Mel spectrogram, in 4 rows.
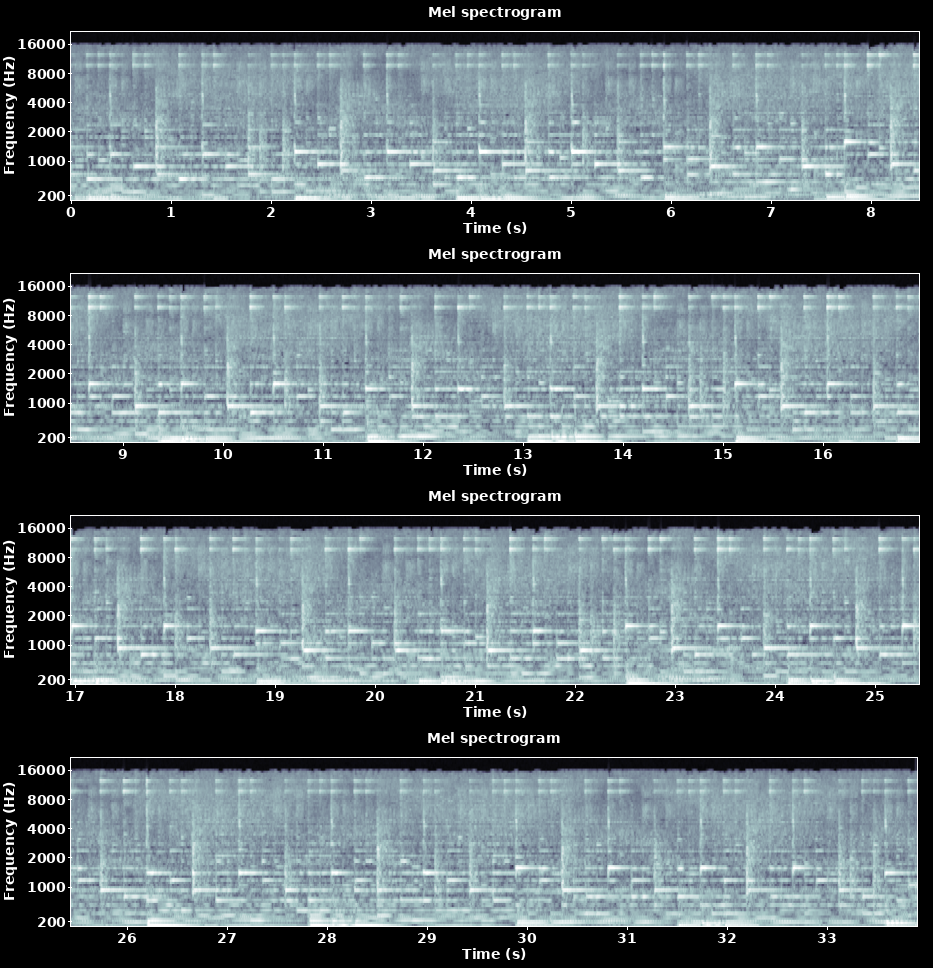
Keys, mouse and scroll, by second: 0.8 Return, 3.2 g, 4.5 Down, 5.8 Right, 6.9 Return, 8.1-8.4 scroll down 1, 8.4-9.0 middle click, 9.0 click, 9.4 scroll up 1, 10.0 shift+z, 10.2-11.4 middle drag, 11.5 scroll up 1, 12.3 click, 12.8-13.3 scroll up 1, 14.7-15.4 middle click, 15.8 click, 16.5 s, 18.8 click, 19.2-19.8 middle click, 19.6-20.5 typing, 22.4 click, 22.8-23.7 middle click, 23.7 scroll up 1, 24.2 click, 24.6 scroll up 1, 26.2 click, 26.7 s, 29.1 click, 30.0-30.3 scroll down 1, 30.3-31.8 middle drag, 33.1 click.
